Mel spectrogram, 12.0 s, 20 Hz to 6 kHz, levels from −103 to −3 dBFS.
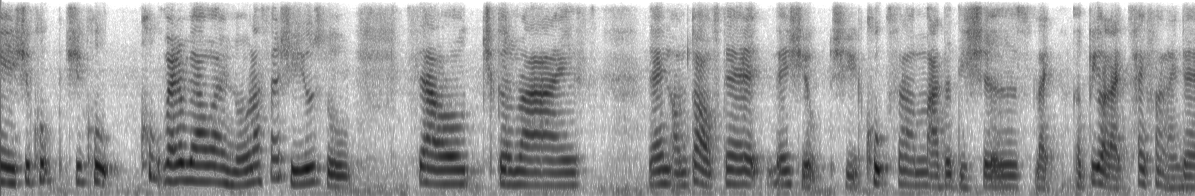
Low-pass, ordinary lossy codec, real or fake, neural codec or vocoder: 5.4 kHz; Opus, 32 kbps; fake; vocoder, 44.1 kHz, 128 mel bands, Pupu-Vocoder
